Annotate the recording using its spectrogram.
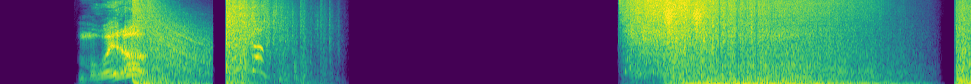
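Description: Energy blasts crackle and boom loudly.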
